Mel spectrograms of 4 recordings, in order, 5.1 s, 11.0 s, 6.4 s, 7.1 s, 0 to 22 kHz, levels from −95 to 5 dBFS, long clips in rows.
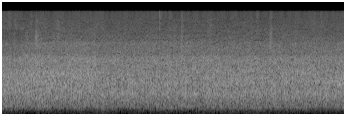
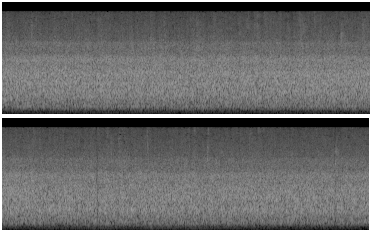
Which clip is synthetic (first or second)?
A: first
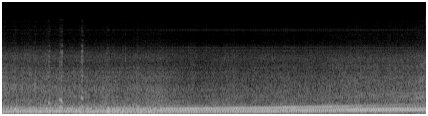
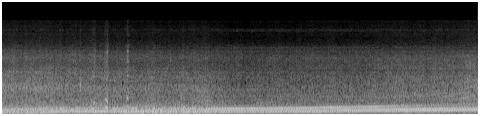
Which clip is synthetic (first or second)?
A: second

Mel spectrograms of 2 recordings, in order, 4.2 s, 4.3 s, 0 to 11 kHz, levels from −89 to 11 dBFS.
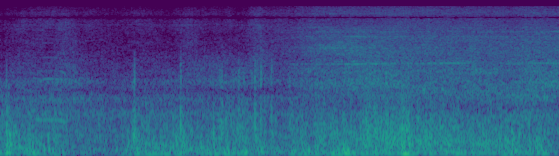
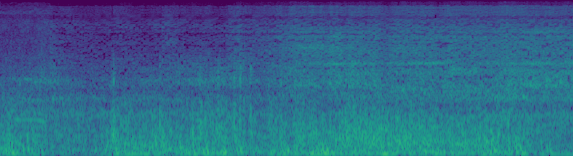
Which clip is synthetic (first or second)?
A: second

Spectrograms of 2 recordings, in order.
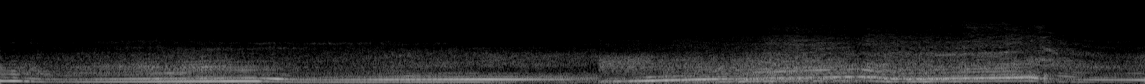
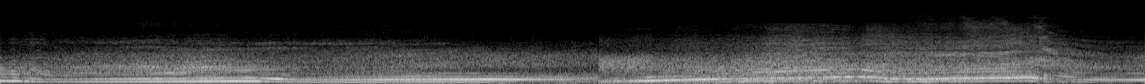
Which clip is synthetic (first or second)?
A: first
